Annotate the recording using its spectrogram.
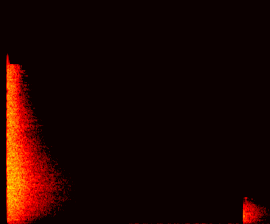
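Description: A metal spoon strikes a paper drawing on a tabletop once, with a sharp clang that rings away over about half a second, and a faint thin tone lingers. A second, shorter knock comes near the end.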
